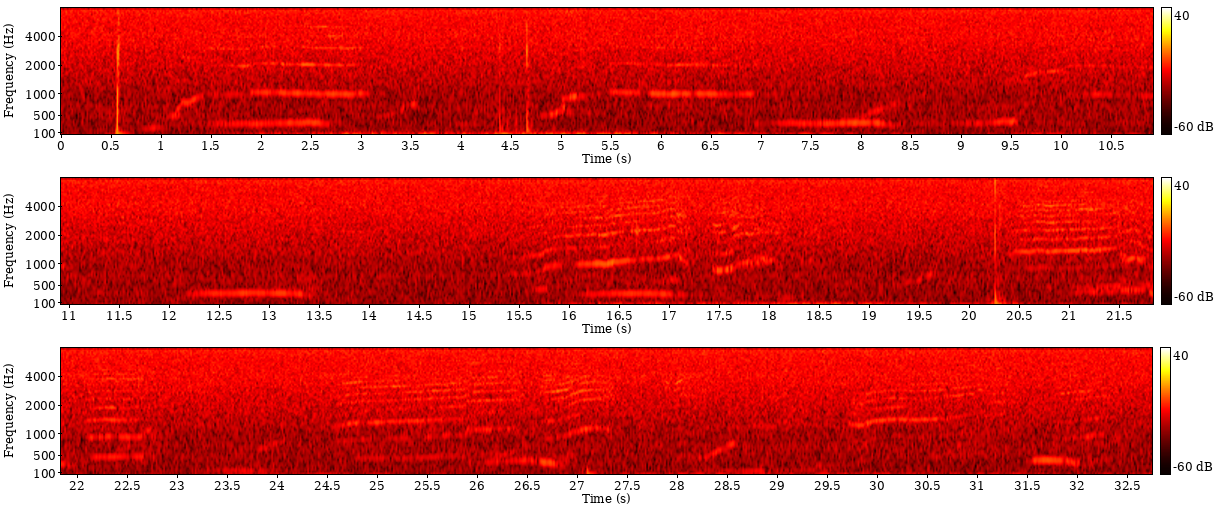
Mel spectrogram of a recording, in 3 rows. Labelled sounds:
1.2	3.0	humpback whale, 0.80 to 5.2 kHz
5.0	6.6	humpback whale, 0.80 to 2.0 kHz
9.6	10.5	humpback whale, 0.90 to 1.8 kHz
15.6	18.1	humpback whale, 0.80 to 4.7 kHz
20.4	22.8	humpback whale, 0.86 to 4.2 kHz
24.5	27.4	humpback whale, 0.90 to 4.0 kHz
29.7	31.0	humpback whale, 1.2 to 2.9 kHz
31.8	32.3	humpback whale, 0.83 to 2.9 kHz

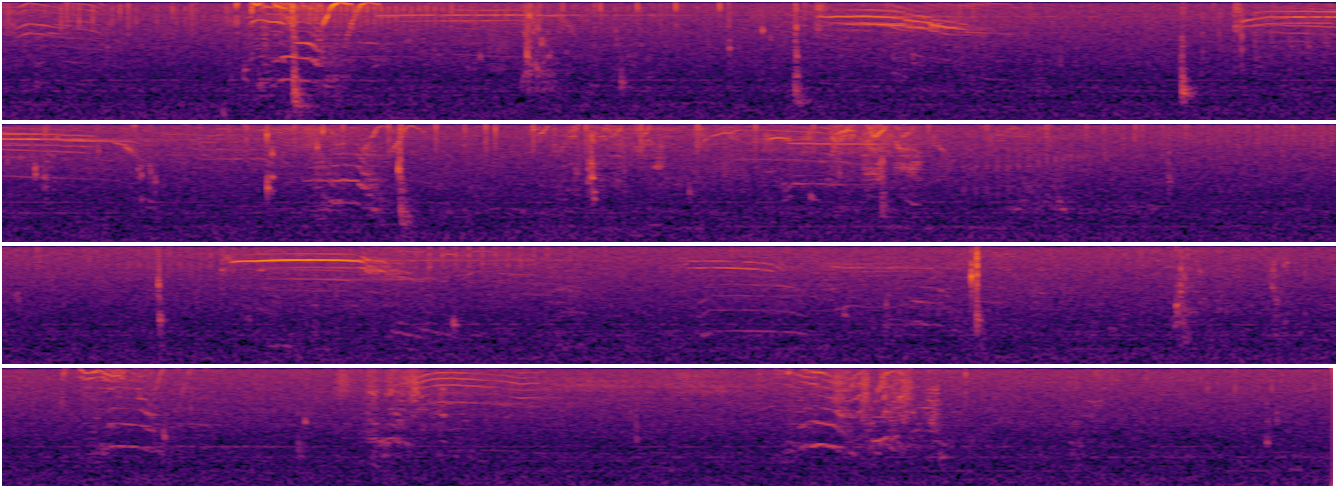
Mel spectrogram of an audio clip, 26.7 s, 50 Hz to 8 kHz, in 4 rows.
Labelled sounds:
0.0	0.6	killer whale, southern Alaska resident, 2.8 to 8.0 kHz
1.3	2.8	killer whale, southern Alaska resident, 1.5 to 8.0 kHz
4.0	5.1	killer whale, southern Alaska resident, 0.74 to 8.0 kHz
6.2	8.6	killer whale, southern Alaska resident, 0.51 to 8.0 kHz
10.2	11.2	killer whale, southern Alaska resident, 1.4 to 8.0 kHz
14.4	16.3	killer whale, southern Alaska resident, 0.78 to 8.0 kHz
16.7	18.1	killer whale, southern Alaska resident, 0.51 to 6.1 kHz
20.3	20.9	killer whale, southern Alaska resident, 0.41 to 8.0 kHz
21.7	22.8	killer whale, southern Alaska resident, 0.78 to 8.0 kHz
23.8	24.7	killer whale, southern Alaska resident, 0.55 to 8.0 kHz

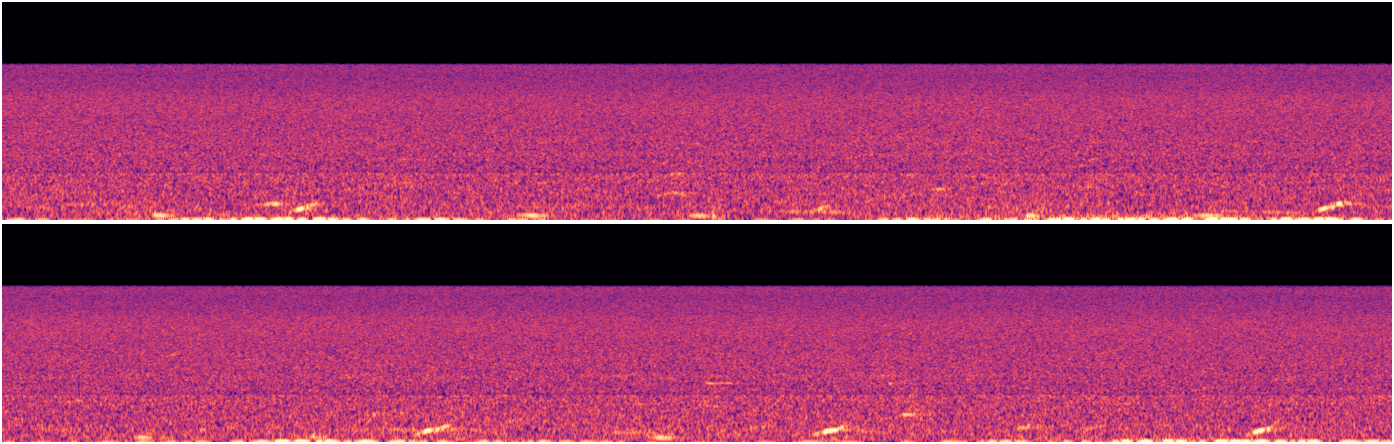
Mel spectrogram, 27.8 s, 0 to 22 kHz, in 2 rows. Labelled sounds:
20.9	21.2	humpback whale, 1.0 to 1.2 kHz

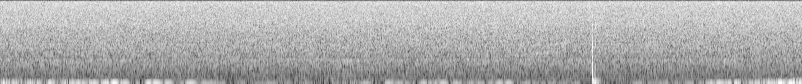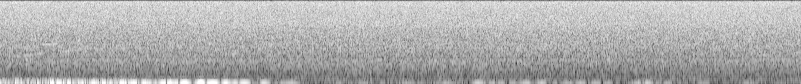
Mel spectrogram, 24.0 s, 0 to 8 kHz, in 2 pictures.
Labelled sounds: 12.9	13.2	humpback whale, 1.1 to 1.2 kHz

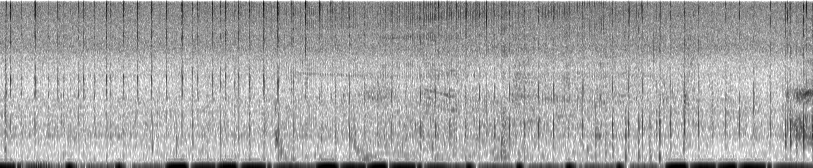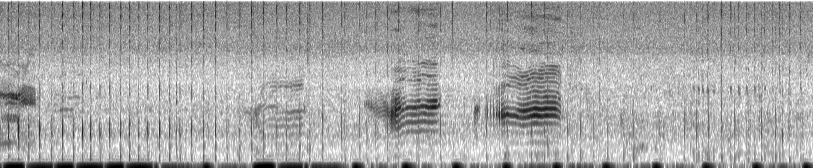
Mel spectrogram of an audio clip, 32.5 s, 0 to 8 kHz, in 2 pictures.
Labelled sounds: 1.6	8.3	killer whale, southern resident, J pod, 0.25 to 8.0 kHz
8.5	9.2	killer whale, southern resident, J pod, call S04, 0.22 to 1.7 kHz
17.3	17.9	killer whale, southern resident, J pod, call S04, 0.17 to 1.9 kHz
21.4	22.4	killer whale, southern resident, J pod, call S04, 0.12 to 2.2 kHz
23.6	24.1	killer whale, southern resident, J pod, 0.15 to 1.5 kHz
24.1	25.1	killer whale, southern resident, J pod, call S04, 0.27 to 7.2 kHz
26.3	27.5	killer whale, southern resident, J pod, call S04, 0.46 to 6.4 kHz

